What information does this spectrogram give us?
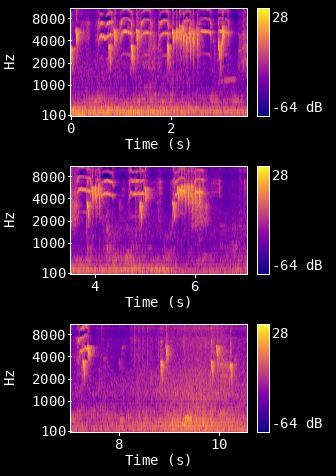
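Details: Bar-winged prinia lure song meant to make the birds excited: fast rattling trills alternating with sharp high downslurred chirps, more sparse and quieter chirps toward the end, faint low hum beneath.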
